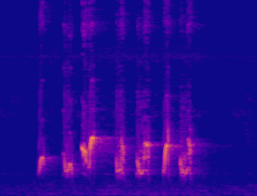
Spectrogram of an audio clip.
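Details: Dense 'sap dok' song of a red-whiskered bulbul, played for training hand-fed young birds: a rapid run of seven clear, liquid whistled notes rising and falling, with a sustained high note linking the middle of the phrase.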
